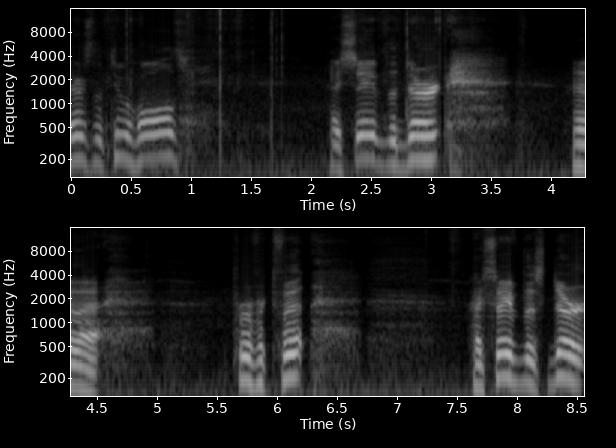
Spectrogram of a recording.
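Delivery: very loud, panting between words, out of breath. Speaker showing the holes they just dug: out of breath. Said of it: "trying to catch my breath".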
